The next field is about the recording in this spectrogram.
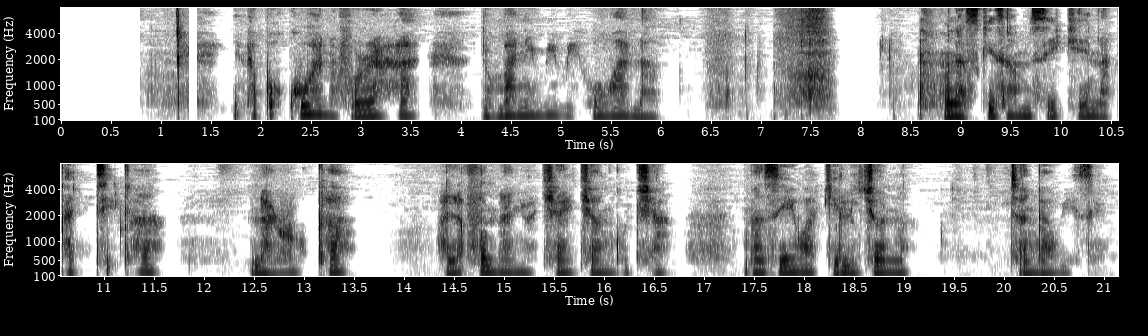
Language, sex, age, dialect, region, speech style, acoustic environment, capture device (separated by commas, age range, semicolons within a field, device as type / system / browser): Swahili, female, 25-34, Kenya - Nairobi Sheng-influenced, Kenya, focused, silence, mobile / Linux / Chrome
